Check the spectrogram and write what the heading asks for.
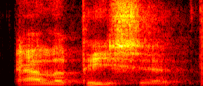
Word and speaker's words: alopecia: Alopecia.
